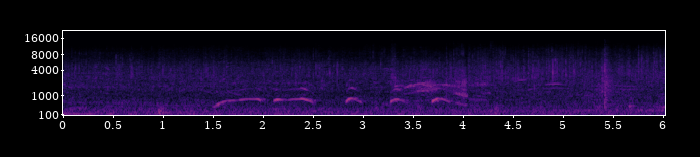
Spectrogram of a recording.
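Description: Faint crackling and ticking of a small wood fire in an open fire pit, with a run of five short rising-and-falling calls about midway through.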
